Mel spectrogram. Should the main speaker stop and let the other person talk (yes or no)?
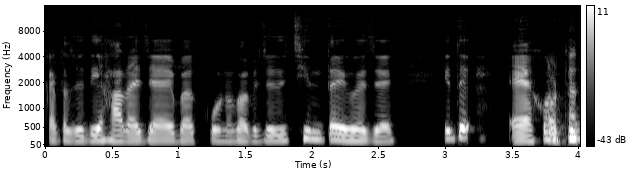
yes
